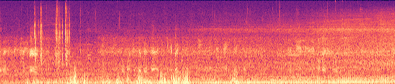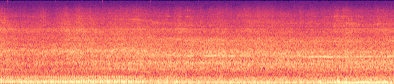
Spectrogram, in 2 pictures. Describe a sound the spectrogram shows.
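A large truck engine rumbles steadily as the vehicle drives slowly past.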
